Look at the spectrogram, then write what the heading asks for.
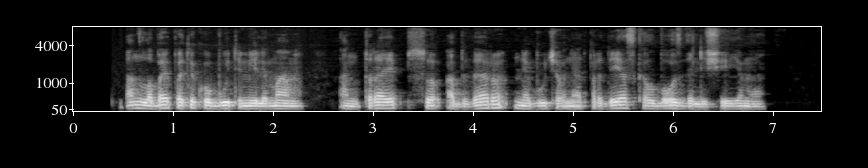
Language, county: Lithuanian, Marijampolė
